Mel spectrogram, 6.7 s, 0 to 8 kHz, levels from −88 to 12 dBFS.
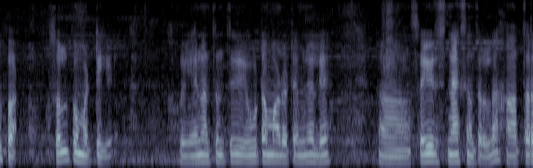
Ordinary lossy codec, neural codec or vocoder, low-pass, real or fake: none; none; none; real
